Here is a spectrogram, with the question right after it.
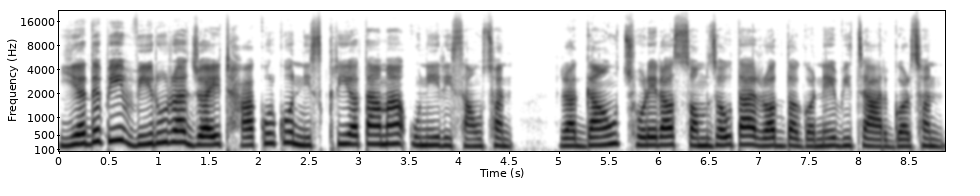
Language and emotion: Nepali, neutral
